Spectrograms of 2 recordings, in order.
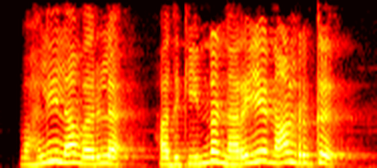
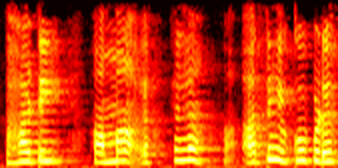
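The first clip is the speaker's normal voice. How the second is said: gasping, broken pleas; in pain. Acted. Pregnant wife begs husband to fetch the family, in pain. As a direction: plead through waves of pain. Acted labour pain, begging for help.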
